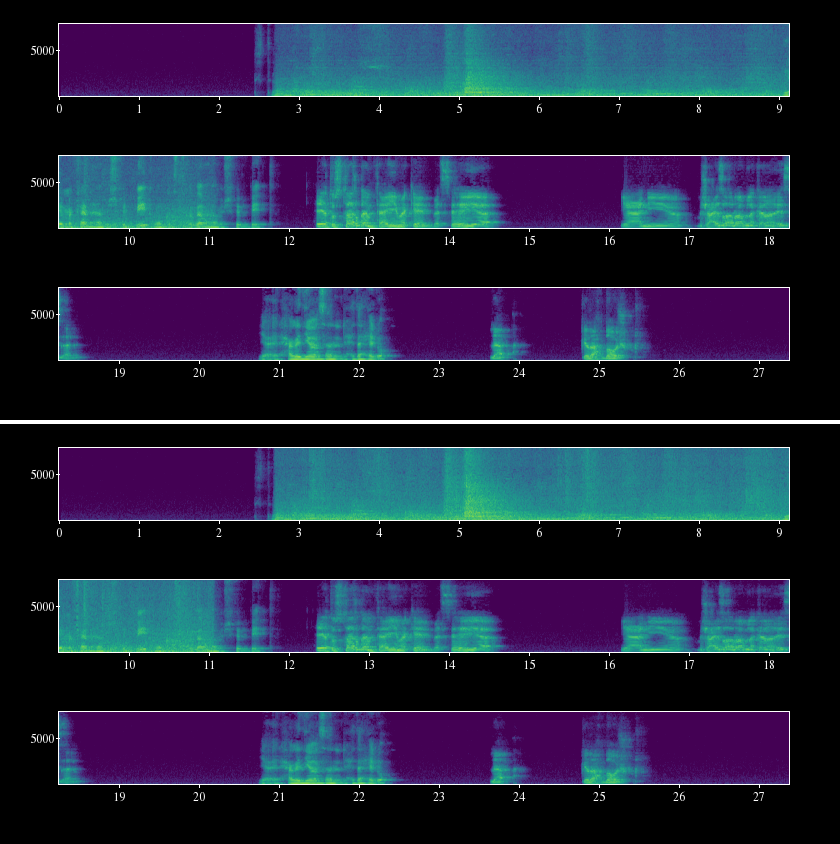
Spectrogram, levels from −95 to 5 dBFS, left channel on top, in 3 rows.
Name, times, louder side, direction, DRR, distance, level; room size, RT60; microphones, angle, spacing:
voice 1, 2.6-3.0 3.3-4.1 5.1-5.9 9.0-11.7 20.7-22.4, left 1 dB, 20° left, 0.6 m, -24 dB
sound 1, 2.7-11.1, right 2 dB, 60° right, 1.1 m, -25 dB
voice 2, 12.3-14.5 16.1-18.5 23.6-24.0 24.8-25.4, left 2 dB, 90° left, 2.5 m, -23 dB
15.5 x 8.1 x 3.0 m
head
